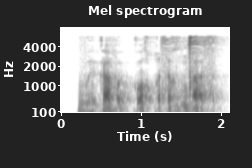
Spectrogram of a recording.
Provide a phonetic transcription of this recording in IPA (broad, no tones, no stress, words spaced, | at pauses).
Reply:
vɘkavɐb kɔʁqɐsɐʁ ŋ͡ǀas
